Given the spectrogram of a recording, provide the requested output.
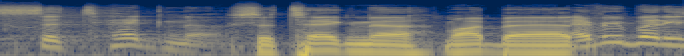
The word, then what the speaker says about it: Sategna: It's Sategna. Sategna, my bad. Everybody says everybody started to say like Satenga or Sategna. it's Sategna.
